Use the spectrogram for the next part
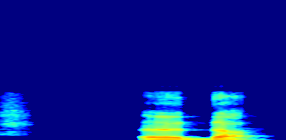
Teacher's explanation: നാവിന്റെ അറ്റം മേലെ മുൻബല്ലിന്റെ മുരട്ടിലാണ്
